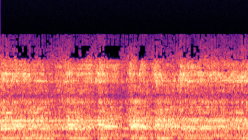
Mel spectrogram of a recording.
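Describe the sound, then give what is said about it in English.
A propeller airplane engine roars loudly and steadily, continuous, with a brief dip in intensity midway before surging back to full power as the plane is pulled out of a spin. No voices. “Grab the controls. Bring her out of that spin.”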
